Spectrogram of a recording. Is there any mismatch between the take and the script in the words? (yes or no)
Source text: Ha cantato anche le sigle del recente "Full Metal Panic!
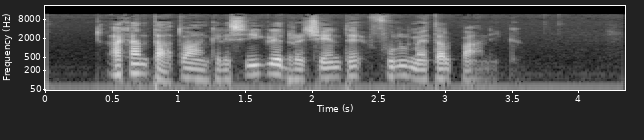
yes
